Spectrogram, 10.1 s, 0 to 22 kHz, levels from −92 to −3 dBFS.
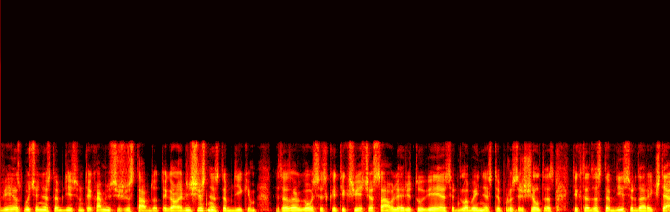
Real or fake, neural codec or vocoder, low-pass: real; none; 7.2 kHz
